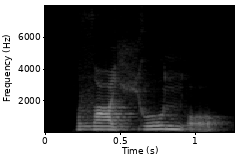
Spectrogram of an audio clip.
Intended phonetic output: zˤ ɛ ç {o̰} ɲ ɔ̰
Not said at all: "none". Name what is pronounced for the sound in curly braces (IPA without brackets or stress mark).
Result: o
